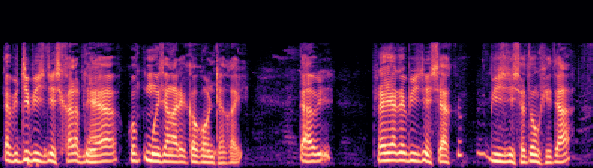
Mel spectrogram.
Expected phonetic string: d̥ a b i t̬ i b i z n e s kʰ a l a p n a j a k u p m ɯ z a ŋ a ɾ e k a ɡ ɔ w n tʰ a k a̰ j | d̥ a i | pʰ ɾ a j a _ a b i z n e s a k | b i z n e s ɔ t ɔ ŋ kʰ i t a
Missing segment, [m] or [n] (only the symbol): n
